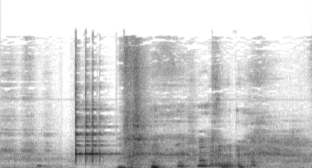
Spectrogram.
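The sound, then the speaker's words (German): Beer glasses clink together in a toast, one bright, brief ring followed by lively voices and chatter. “was wir vergessen haben, ist Anstoßen. Anstoßen. Auf das Wetter.”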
